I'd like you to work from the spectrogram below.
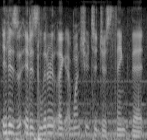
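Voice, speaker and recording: A man's voice: mid-range voice, lively intonation, a little fast, background noise. A man chatting casually as a player in a tabletop game.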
